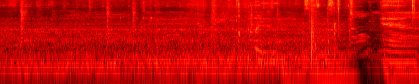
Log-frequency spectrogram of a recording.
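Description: Steady low rumble inside a car cabin, with faint music underneath. The sound drops out briefly near the end.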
